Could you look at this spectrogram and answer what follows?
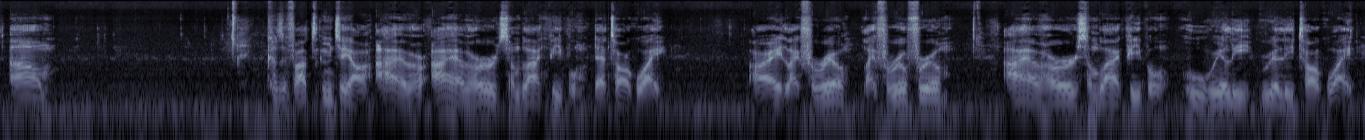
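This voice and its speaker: Low-voiced man rambling in a loose monologue. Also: a little hiss or hum. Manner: rambling, repeats himself, many fillers; pitch swings up and down. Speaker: vlogger. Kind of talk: casual off-the-cuff monologue.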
